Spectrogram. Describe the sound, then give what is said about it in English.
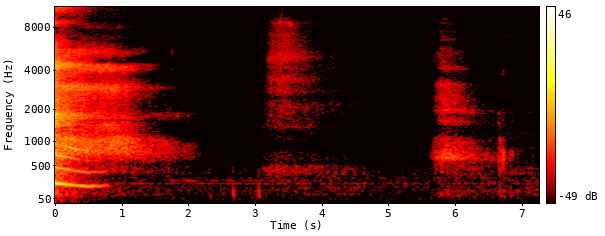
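Slow, deep breathing: a long, airy sighing breath fades away, then two softer drawn-out breaths follow, separated by quiet pauses, with no talking. “Everyone can take a breath with me. Breathe in and breathe out.”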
